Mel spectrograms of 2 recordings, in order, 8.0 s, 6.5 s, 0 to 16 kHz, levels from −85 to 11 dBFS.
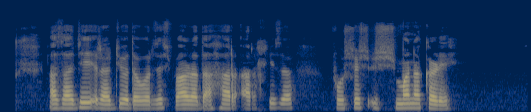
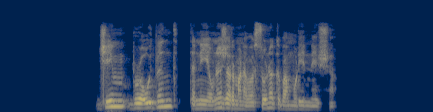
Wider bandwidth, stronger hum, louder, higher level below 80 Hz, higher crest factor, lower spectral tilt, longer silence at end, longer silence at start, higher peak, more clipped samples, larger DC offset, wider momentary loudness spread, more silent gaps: about the same, 7.8 kHz vs 7.6 kHz; neither; second, -25 LUFS vs -22 LUFS; second, -76 dBFS vs -66 dBFS; about the same, 20 dB vs 18 dB; first, -6.5 dB/octave vs -4.5 dB/octave; second, 1.2 s vs 1.5 s; second, 0.75 s vs 1.5 s; about the same, -6 dBFS vs -6 dBFS; neither; neither; about the same, 10 LU vs 9 LU; second, none vs 2.71-2.85 s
